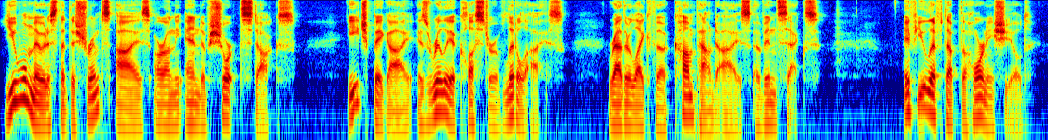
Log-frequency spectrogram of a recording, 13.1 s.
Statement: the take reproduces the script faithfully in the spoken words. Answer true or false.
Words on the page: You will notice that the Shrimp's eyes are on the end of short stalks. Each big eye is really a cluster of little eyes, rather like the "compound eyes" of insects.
false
